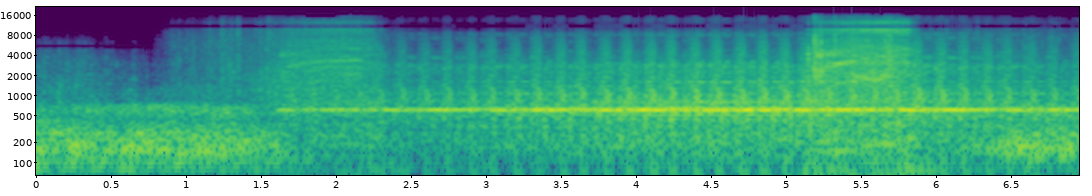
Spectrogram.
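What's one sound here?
Water splashes and sloshes as a figure wades and swims.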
